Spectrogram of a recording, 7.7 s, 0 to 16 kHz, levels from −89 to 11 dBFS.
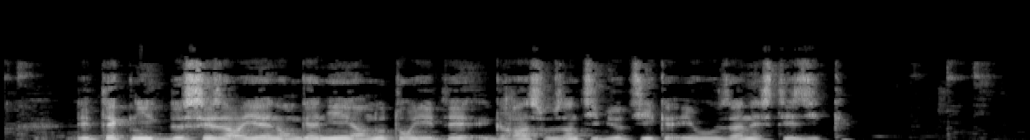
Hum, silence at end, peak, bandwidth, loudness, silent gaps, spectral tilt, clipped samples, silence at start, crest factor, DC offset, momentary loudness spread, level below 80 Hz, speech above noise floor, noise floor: none; 1.45 s; 0 dBFS; 9.6 kHz; -17 LUFS; none; -4.5 dB/octave; under 0.1%; 0.55 s; 18 dB; under 0.1%; 12 LU; -44 dBFS; 54 dB; -71 dBFS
